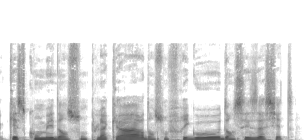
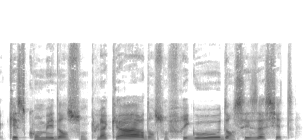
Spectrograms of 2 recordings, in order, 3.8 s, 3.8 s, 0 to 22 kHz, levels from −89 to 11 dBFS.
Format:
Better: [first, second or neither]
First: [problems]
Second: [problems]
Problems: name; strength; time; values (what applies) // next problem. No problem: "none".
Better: first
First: none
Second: thin; very; fading below 750 Hz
